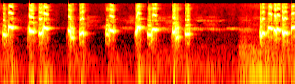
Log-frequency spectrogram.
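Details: Yellow-vented bulbul song meant to make captive bulbuls respond: double whistled chirps rising then falling, spaced evenly, a short faint pause, then a fast, busy flurry of notes.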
